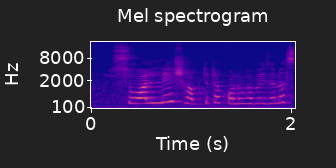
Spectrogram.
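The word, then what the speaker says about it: صَلِّ: সোয়াল্লি শব্দটা কোনোভাবেই যেন সাল্লি না হয়। আমি যদি সাল্লি পড়ি তাহলে এখানে আরবি হরফ সিনের উচ্চারণ হবে, সোয়াদের উচ্চারণ হবে না। এই সোয়াদ শব্দটা একটু মোটা করে পড়তে হবে।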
